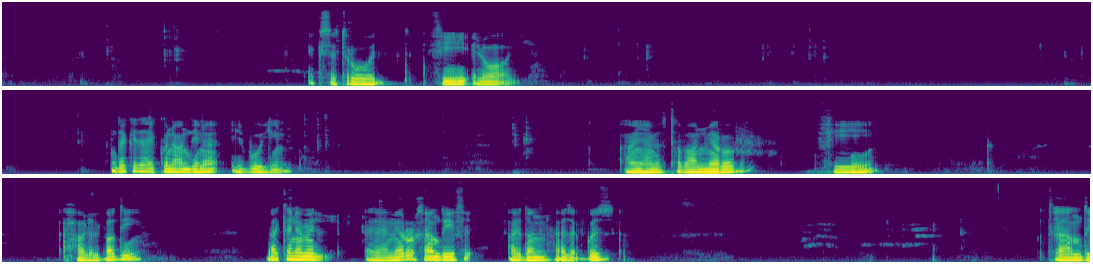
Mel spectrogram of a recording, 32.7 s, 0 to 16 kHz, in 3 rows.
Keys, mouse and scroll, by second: 0.4 alt+middle click, 0.9 ctrl+middle click, 1.7 KP_7, 2.2 z, 2.6 ctrl+alt+middle click, 3.4 e, 6.2 ctrl+r, 10.3 z, 10.7 Tab, 11.0-11.5 middle drag, 11.8 ctrl+alt+middle click, 12.4 KP_3, 12.9 z, 14.0 g, 15.2 z, 16.0 KP_1, 18.2-19.0 drag, 22.6 alt+a, 23.5-24.6 alt+middle drag, 25.3 KP_1, 26.1 z, 26.7 ctrl+alt+middle click, 27.0 alt+shift+middle click, 27.4 ctrl+alt+middle click, 31.6 shift+a.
